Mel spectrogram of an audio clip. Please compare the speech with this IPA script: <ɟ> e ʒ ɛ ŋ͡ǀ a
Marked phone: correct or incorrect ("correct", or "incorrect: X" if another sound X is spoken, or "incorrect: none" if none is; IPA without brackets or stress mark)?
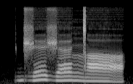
incorrect: d͡ʒ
